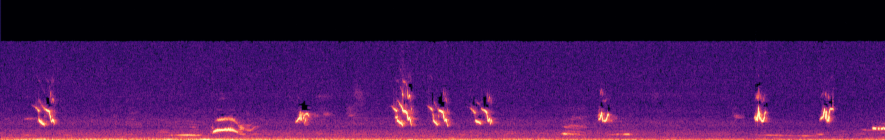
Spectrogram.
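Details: Oriental magpie-robin song used as bait to make contest kacer sing: irregular buzzy chirps and doubled scratchy phrases, a few lower whistles and a swooping slur, over a constant low hum.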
